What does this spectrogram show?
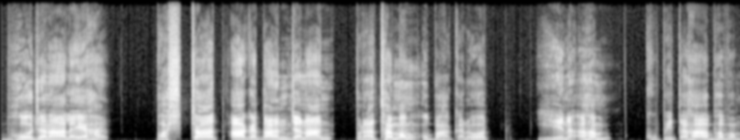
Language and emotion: Sanskrit, angry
